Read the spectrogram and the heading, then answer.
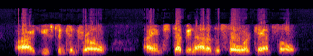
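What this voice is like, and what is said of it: Astronaut character voice. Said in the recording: “impression of the first astronaut to land on the sun”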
